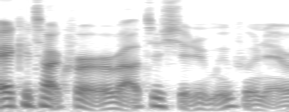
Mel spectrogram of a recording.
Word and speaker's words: Toshiro Mifune: Toshiro Mifune.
